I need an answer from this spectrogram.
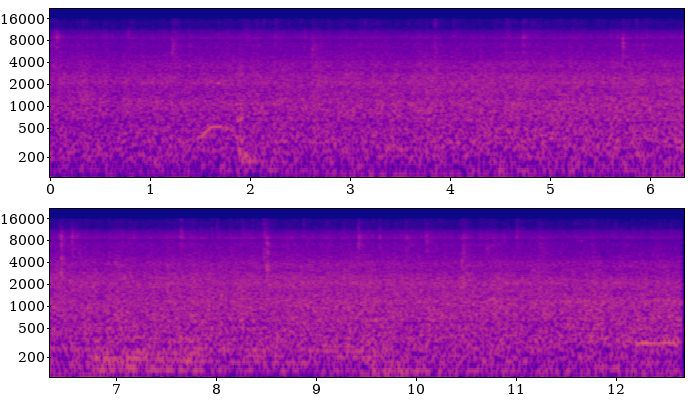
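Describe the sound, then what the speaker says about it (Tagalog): Steady rain falling outside a house, a constant even hiss of drops on surfaces lasting over twelve seconds, with no clear talk over it. "Punta ako sa labas. Manonood ng ulan."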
